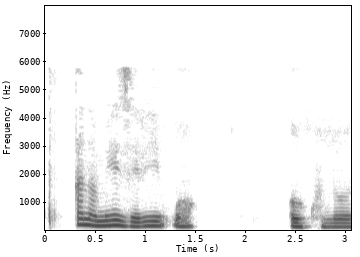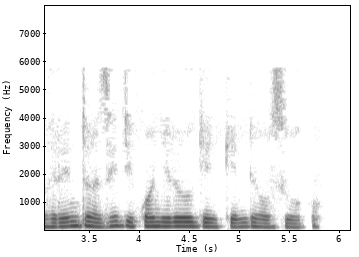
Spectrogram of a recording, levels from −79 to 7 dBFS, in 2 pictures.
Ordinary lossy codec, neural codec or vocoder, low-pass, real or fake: MP3, 24 kbps; codec, 16 kHz, 0.9 kbps, LongCat-Audio-Codec; 7.2 kHz; fake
